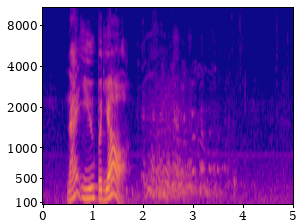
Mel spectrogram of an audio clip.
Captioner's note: laughing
